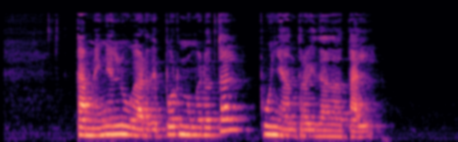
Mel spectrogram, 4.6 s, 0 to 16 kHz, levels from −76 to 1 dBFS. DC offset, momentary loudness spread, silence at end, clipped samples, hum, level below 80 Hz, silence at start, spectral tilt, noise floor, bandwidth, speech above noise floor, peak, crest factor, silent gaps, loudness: under 0.1%; 8 LU; 0.8 s; under 0.1%; none; -58 dBFS; 0.75 s; -6 dB/octave; -62 dBFS; 11.5 kHz; 45 dB; 0 dBFS; 18 dB; none; -18 LUFS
